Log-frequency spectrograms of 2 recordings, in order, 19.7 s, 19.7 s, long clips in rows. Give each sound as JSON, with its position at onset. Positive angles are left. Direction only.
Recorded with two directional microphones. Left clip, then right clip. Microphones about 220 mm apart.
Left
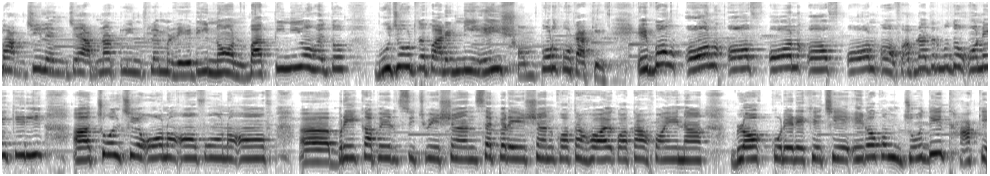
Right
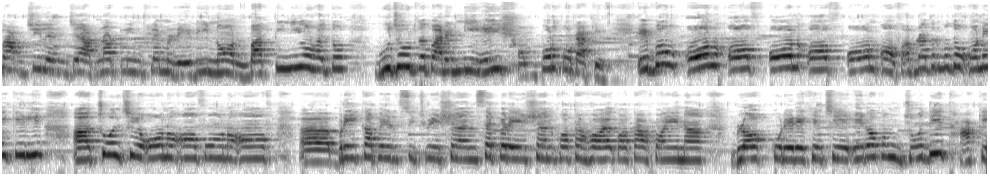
{"t": 0.0, "sound": "a woman's voice", "side_deg": 50}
